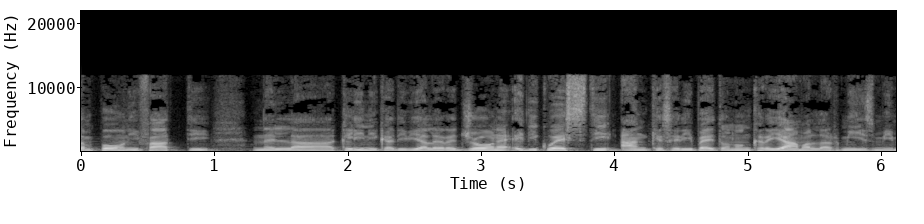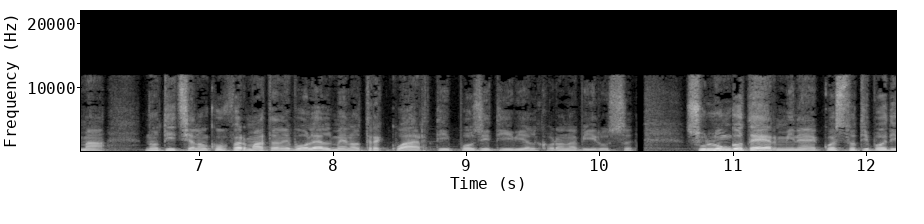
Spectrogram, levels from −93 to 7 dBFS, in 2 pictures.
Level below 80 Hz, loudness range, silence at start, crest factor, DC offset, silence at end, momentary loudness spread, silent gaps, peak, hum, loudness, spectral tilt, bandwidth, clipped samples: -54 dBFS; 3 LU; 0 s; 18 dB; under 0.1%; 0 s; 9 LU; none; -2 dBFS; none; -21 LUFS; -6 dB/octave; 12 kHz; under 0.1%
